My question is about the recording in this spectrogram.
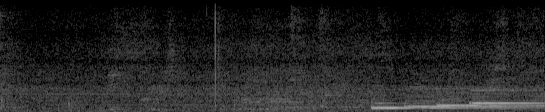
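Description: Station public-address chime: four notes rising one after another about a quarter second apart, starting near three seconds in and ringing on together, the attention chime that comes before a platform announcement. Before it only quiet platform ambience.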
